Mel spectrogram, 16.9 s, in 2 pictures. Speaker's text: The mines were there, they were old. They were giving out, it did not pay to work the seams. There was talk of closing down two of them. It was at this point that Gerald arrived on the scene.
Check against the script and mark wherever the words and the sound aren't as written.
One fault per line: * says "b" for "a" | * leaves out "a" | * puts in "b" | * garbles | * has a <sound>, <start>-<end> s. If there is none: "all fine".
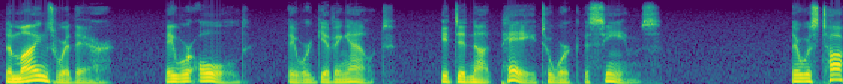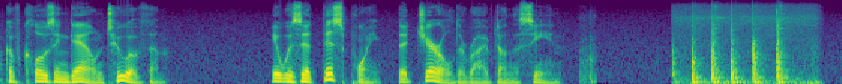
* has a laugh, 14.2-14.4 s
* has a thud, 15.1-16.7 s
